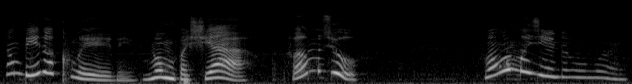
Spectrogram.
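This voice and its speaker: A young mother gently coaxing her baby awake in soft, sing-song baby talk. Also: extremely high pitch, wildly swooping pitch, a little slow. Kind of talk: home video baby talk.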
